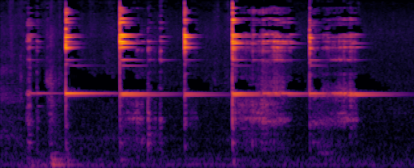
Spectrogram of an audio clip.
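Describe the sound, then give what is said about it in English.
A glass of strawberry fruit tea from Top Tea is tapped about five times at an unhurried, uneven pace, each bright clink leaving a clear ringing tone that hangs between strikes. No one speaks. “I just poured some in my glass because I like better sound.”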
